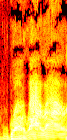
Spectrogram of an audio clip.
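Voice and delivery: mock dinosaur growl, low. Imitating the Indominus Rex talking to the raptors, mock growl. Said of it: "Literally makes, like, dino".

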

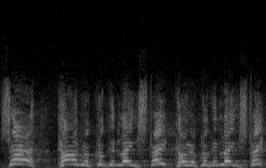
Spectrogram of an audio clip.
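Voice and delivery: building insistent command. Retold or imitated. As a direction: hammer the words home, rising in force. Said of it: "the longer I went, the louder I got".

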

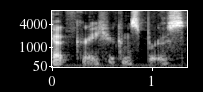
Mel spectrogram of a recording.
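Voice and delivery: unvoiced muttered aside; whispered grumble to himself; mock whisper. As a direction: breathe it under your breath, unimpressed. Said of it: "He's like".

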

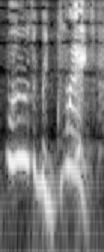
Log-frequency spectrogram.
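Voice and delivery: put-on high, gleeful whoop of kids; squealing mock excitement; excited woo. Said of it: "we're like".

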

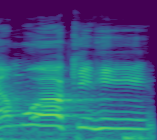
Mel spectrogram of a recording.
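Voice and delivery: loud, high, drawn-out Boston yell; Boston accent. Shown as a demonstration. Demonstrating Boston for co-hosts, shouted Boston accent. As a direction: holler it slowly in broad Boston. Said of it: "Boston accent is like".

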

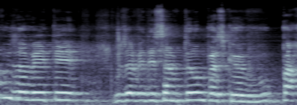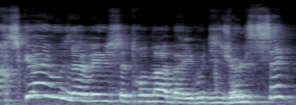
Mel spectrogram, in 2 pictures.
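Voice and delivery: ordinary delivery

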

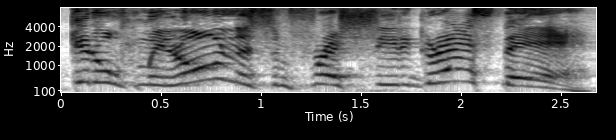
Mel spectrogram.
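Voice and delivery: very high hammed-up shout in a shaky Australian accent; mock Australian accent. Host plays the homeowner chasing the press off the grass, bad Australian accent. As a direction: bellow it like a cartoon Aussie neighbour, slowing at the end. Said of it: "your accent was a little more Oliver Twist".

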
